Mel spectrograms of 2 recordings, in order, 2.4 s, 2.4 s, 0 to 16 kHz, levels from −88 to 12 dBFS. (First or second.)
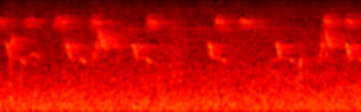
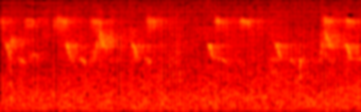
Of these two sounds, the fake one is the second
